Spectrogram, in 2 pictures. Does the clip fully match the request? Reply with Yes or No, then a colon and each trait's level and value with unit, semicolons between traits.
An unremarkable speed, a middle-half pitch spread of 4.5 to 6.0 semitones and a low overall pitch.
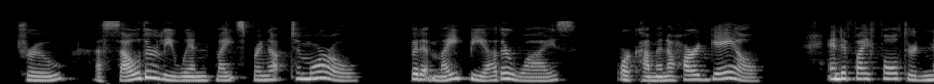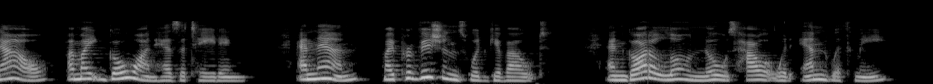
No: average, 150 wpm; wide, 5.5 semitones; high, 210 Hz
